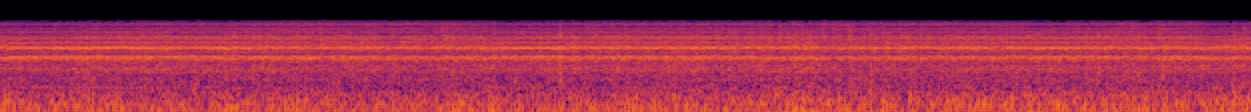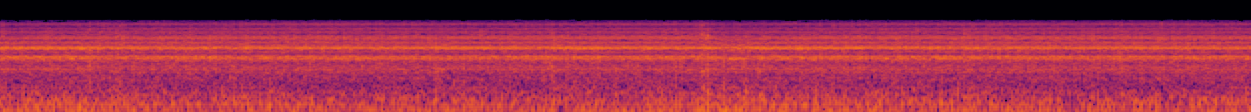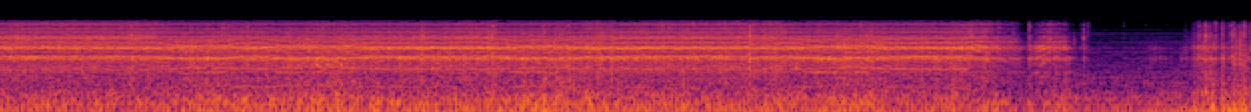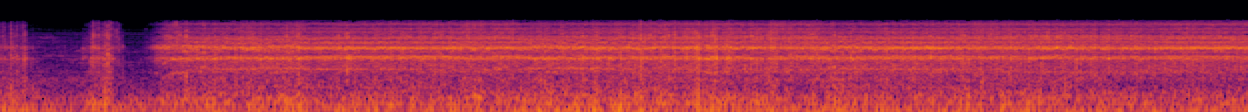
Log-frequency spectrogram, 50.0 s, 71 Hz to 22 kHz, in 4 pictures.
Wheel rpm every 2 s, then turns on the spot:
160, 160, 160, 160, 160, 160, 160, 160, 160, 160, 160, 160, 160, 160, 160, 160, 160, 90, 10, 50, 160, 160, 160, 160, 160.
36-38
